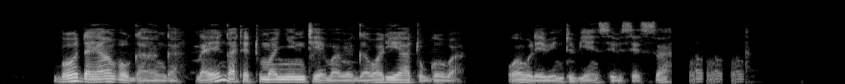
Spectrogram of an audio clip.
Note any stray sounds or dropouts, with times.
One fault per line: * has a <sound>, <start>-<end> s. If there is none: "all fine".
* has a laugh, 6.9-7.4 s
